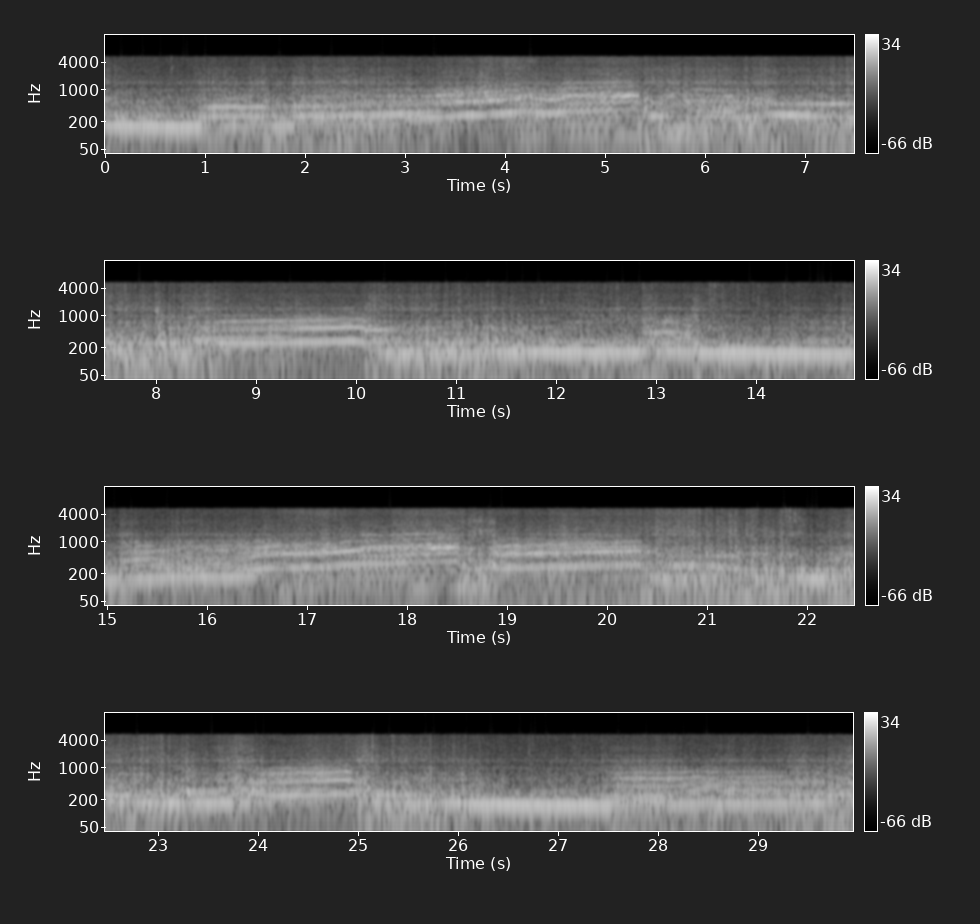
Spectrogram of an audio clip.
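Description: Car engine heard from inside the cabin during a hard lap: it climbs in pitch under acceleration and drops back again over and over, with stretches of steady lower running in between.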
